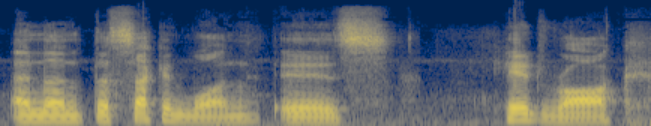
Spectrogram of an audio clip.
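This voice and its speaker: A podcast co-host, animated and joking, who swears for emphasis. His voice sits low, and the sound is dry and close. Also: slow pace, no room sound. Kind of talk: casual podcast chat.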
